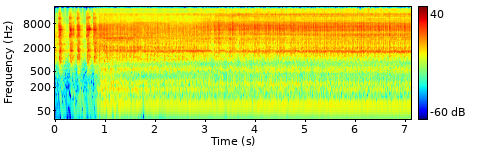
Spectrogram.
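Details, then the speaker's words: Can-Am Maverick 1000 UTV at start-up and idle: cranks and catches, then an uneven rattling chatter over the idle. "Well, you can hear that thing's already making weird noise. Now I've got chocks behind the wheels, so I think we should be okay. But you can hear it making noise. It's making like a chatter noise."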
